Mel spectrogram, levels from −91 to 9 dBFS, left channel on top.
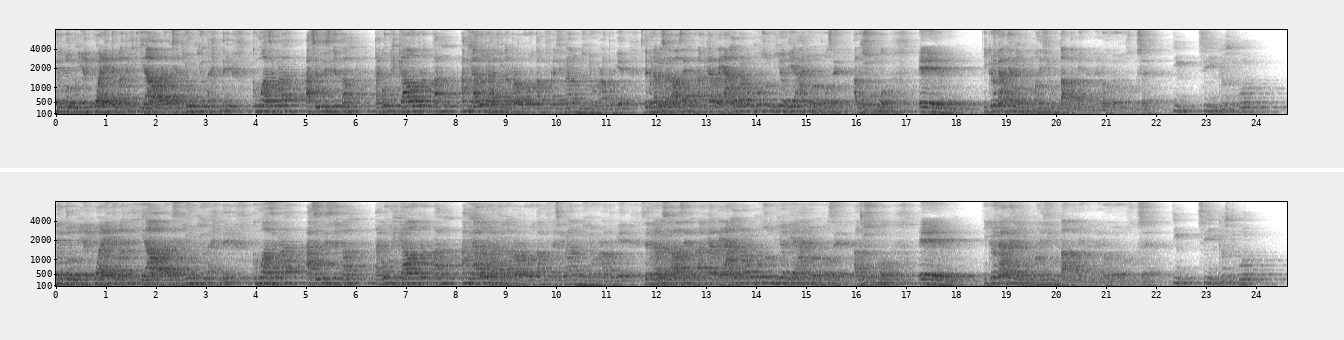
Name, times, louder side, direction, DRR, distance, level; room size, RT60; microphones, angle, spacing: voice 1, 0.0-6.1 6.4-18.0 18.5-21.9, left 1 dB, 75° left, -2 dB, 1.6 m, -20 dB
voice 2, 22.9-23.8, equal, 55° right, -4 dB, 1.8 m, -29 dB
11.0 x 5.5 x 3.8 m, 2.2 s
head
